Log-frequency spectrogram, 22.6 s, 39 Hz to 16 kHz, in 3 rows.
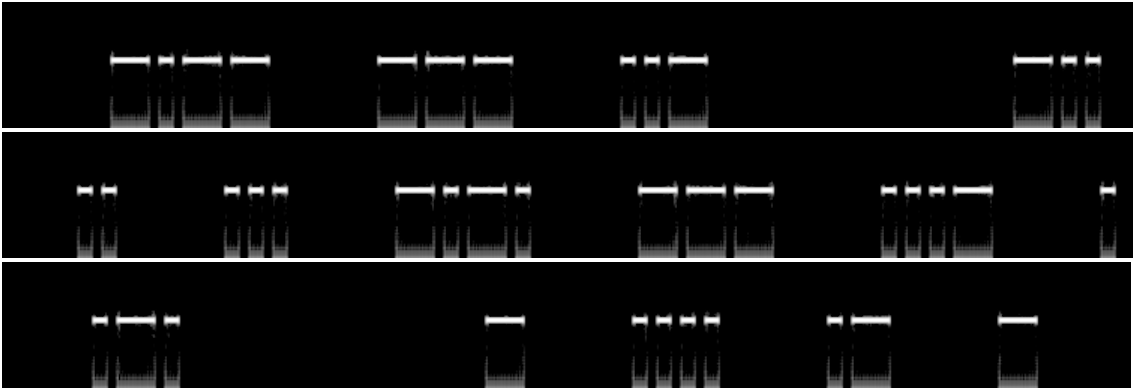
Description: Morse code, heard as a keyed tone, about 15 wpm, spaced as for 8 wpm, 1000 Hz. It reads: YOU DISCOVER THAT
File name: qotdfiles / 8wpm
